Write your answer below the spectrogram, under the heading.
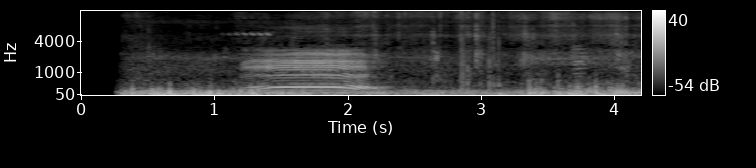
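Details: Cow giving one steady drawn-out moo lasting about a second, mid-pitched and slightly arching, over constant loud rumbling background noise.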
